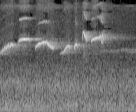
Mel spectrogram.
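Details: Oriental magpie-robin song meant as therapy for stressed kacer birds: a rapid string of sweet, high whistled notes, each gently rising and falling, running without a pause.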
